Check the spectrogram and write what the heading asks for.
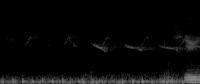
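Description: Outdoor rural ambience: a steady run of short high chirps, about two or three a second, over a low rumble, with a few falling chirps in the second half.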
